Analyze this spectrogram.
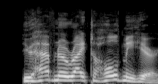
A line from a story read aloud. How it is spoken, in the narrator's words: shouted the man in the other room again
